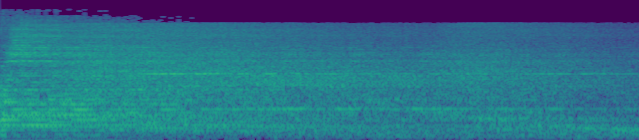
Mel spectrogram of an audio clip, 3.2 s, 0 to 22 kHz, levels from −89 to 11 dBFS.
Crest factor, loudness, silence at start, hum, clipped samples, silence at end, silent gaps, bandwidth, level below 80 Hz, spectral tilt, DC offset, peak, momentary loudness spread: 16 dB; -21 LUFS; 0 s; none; under 0.1%; 0 s; none; 17 kHz; -58 dBFS; -0.5 dB/octave; under 0.1%; -6 dBFS; 8 LU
